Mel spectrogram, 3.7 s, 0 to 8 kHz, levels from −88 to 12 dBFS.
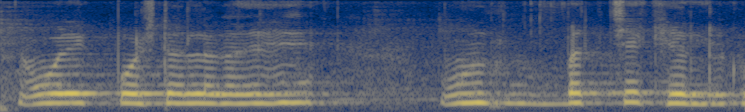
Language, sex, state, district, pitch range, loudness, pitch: Hindi, female, Maharashtra, Aurangabad, 240-255 Hz, -16 LUFS, 250 Hz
